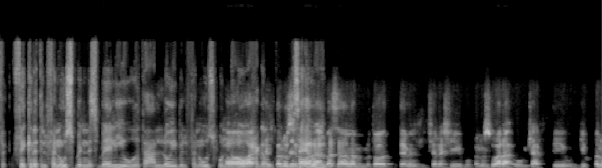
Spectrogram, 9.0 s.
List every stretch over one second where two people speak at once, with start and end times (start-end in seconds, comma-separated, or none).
3.4-5.0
